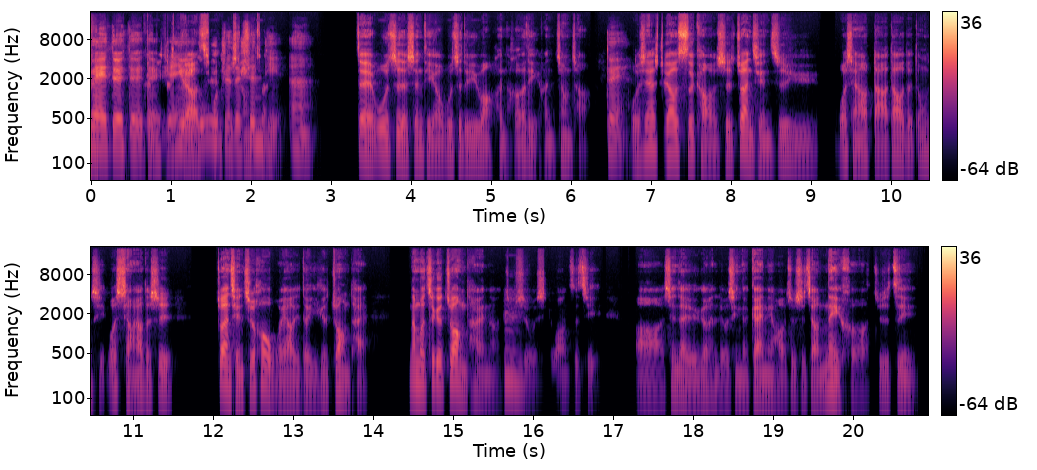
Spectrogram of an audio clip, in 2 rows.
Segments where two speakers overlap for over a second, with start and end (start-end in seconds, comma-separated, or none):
0.5-2.3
